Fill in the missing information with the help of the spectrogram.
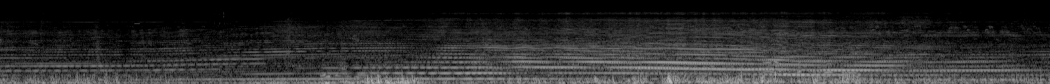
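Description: Radio-controlled DC-3 scale model's twin engines and propellers running in flight overhead, growing louder toward the middle and then falling in pitch as the plane passes and moves away. A few low thumps of wind noise a few seconds in.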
